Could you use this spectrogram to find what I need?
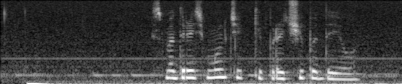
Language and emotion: Russian, neutral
